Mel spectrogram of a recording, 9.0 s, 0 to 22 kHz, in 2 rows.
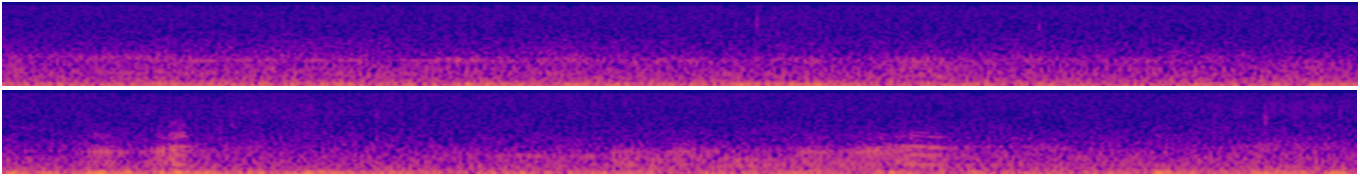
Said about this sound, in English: Here we go. So fly over about 20 Canada geese.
